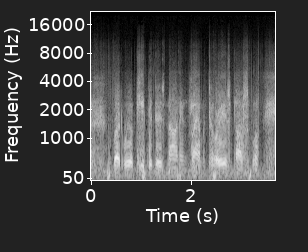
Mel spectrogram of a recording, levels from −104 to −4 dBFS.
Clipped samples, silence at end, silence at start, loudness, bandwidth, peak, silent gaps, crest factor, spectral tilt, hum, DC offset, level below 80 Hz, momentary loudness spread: under 0.1%; 0 s; 0 s; -21 LUFS; 10 kHz; -6 dBFS; none; 16 dB; -6.5 dB/octave; none; under 0.1%; -40 dBFS; 6 LU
